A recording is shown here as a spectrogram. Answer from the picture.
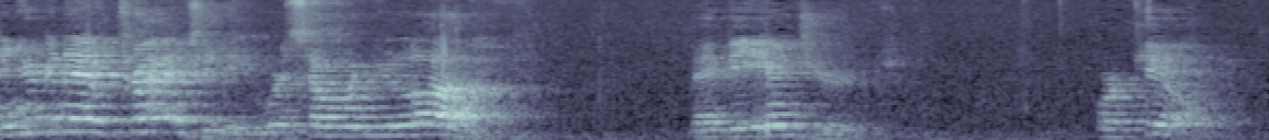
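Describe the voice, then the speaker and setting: A man's high voice with very wide pitch swings, a moderate pace and long, frequent pauses, amid noticeable background noise and audible room echo. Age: 80s+. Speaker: retired senior enlisted military leader. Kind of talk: lecture.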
